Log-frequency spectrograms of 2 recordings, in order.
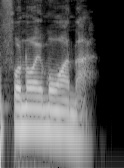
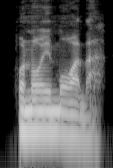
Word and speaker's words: Fonoimoana: So it's Sam Fonoimoana. Fonoimoana.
